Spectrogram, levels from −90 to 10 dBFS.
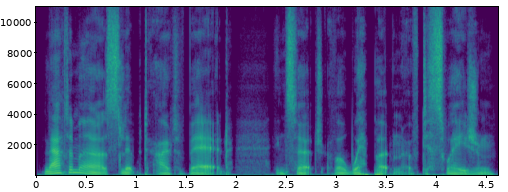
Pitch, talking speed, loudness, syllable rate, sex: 95 Hz, 155 wpm, -21 LUFS, 4.5 syllables/s, male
